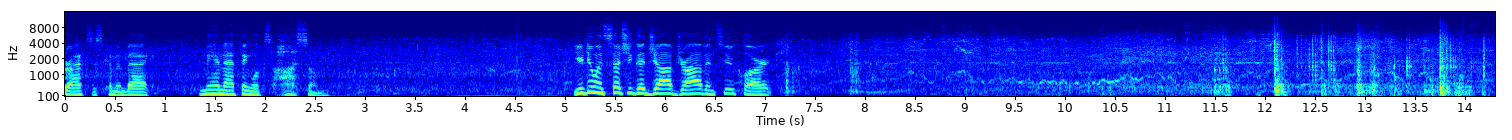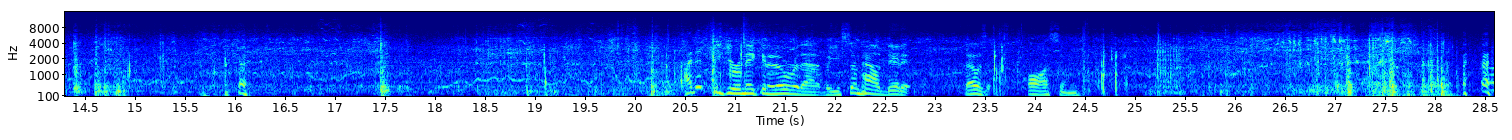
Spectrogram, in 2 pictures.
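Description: A shallow river babbles steadily nearby.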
